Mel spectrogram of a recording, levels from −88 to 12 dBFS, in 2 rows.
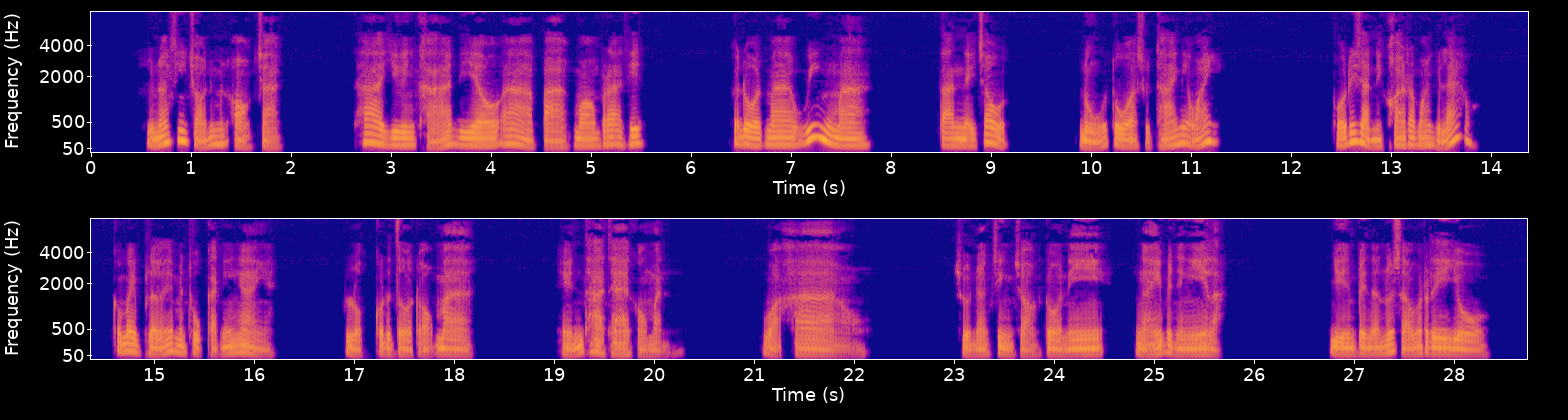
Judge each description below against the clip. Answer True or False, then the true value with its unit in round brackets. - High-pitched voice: False (95 Hz)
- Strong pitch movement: True (5.9 semitones)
